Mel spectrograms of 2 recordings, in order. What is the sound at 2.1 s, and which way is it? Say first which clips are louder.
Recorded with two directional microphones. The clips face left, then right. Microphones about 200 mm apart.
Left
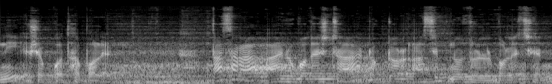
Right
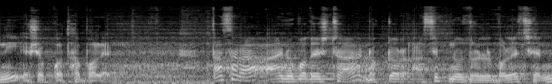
A man's voice: right 3 dB; 35° right (ahead or behind).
